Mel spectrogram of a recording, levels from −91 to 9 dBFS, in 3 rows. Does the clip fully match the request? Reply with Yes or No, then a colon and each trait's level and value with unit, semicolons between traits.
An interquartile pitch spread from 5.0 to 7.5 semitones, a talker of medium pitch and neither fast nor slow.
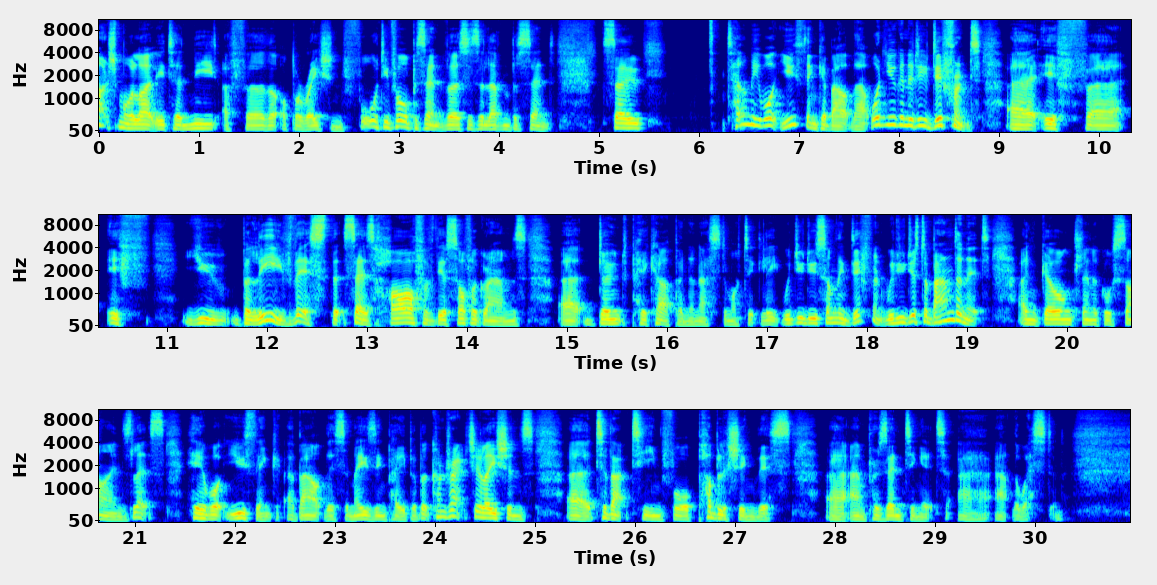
No: average, 5.3 semitones; low, 115 Hz; average, 170 wpm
